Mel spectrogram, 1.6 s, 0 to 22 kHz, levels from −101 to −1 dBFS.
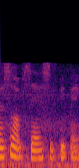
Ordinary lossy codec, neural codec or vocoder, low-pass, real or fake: MP3, 32 kbps; none; 5.4 kHz; real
